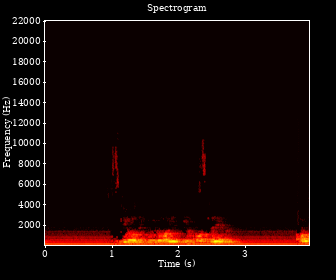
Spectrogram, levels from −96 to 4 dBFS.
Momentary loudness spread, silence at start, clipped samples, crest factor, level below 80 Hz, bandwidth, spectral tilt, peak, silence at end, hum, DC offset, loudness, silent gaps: 22 LU; 0 s; under 0.1%; 16 dB; -56 dBFS; 2 kHz; -11.5 dB/octave; -18 dBFS; 0 s; none; under 0.1%; -33 LUFS; none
